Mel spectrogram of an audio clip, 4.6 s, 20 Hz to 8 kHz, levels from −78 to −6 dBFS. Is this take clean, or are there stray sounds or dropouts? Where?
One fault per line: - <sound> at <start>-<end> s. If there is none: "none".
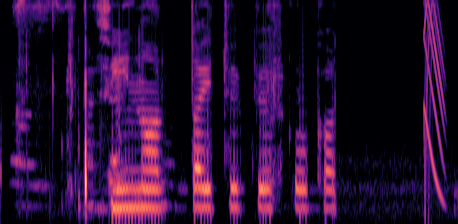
- chirp at 4.2-4.5 s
